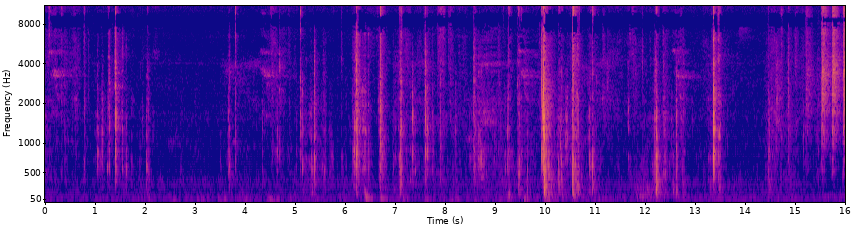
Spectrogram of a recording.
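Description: Irregular clicks and knocks of parts and hand tools being handled in a diesel truck's engine bay, with a cluster about six to seven seconds in and the loudest knock about ten seconds in.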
